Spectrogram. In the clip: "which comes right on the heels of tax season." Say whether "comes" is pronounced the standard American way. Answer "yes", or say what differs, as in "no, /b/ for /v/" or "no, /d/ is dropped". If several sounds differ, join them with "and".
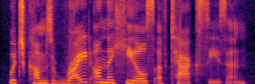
yes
